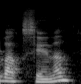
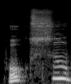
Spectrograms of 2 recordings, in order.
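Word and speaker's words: box: 한번 짚고 넘어갈게 있는데 보통 그 이정기 하시는 분들은 복수 복수 그래요 니까 정확한 영미 면 복자 0b 발음은 박스 인데 일단 그 분들은 그냥 있는 그대로 바로 하셔 가지 복수 그런데 저희들이 좀 배웠으니까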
